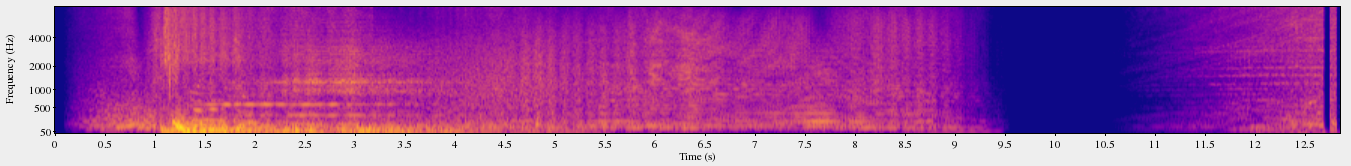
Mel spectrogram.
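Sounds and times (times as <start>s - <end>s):
cinematic whoosh: 0.3s - 9.0s.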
